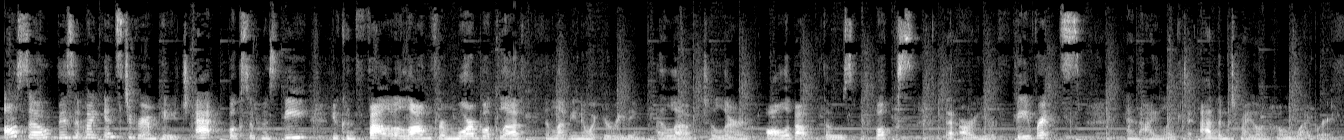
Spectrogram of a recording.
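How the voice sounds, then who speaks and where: Bright, encouraging woman reading to children. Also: mid-range voice, normal speed, faint music behind. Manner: affectionate, encouraging, addresses young listeners directly; expressive, emphatic delivery. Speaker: host reading children's picture books aloud. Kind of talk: children's read-aloud storytelling with friendly asides.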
